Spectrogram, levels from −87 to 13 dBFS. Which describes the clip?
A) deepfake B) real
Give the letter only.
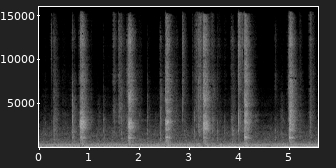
A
